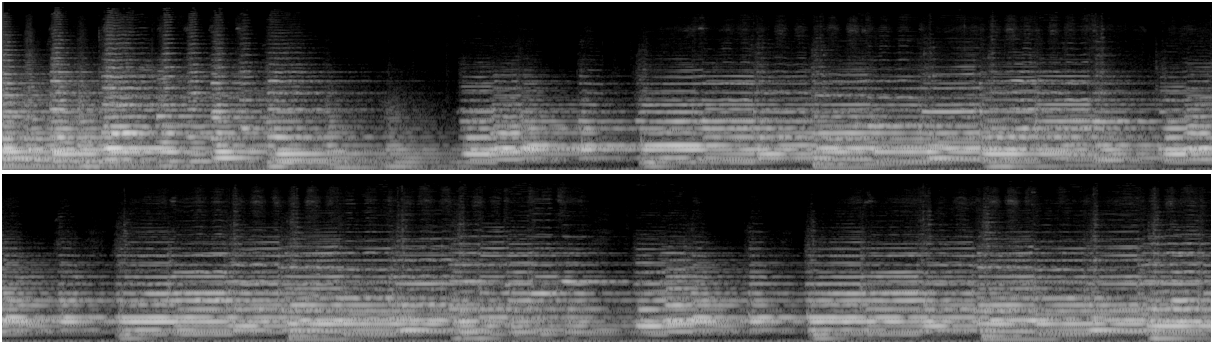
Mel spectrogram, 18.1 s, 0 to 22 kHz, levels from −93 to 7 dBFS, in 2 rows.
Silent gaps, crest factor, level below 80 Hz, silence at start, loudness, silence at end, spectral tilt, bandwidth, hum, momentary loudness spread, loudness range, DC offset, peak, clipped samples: none; 20 dB; -50 dBFS; 0 s; -23 LUFS; 0 s; -6.5 dB/octave; 11.5 kHz; none; 8 LU; 3 LU; 0.1%; -4 dBFS; under 0.1%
